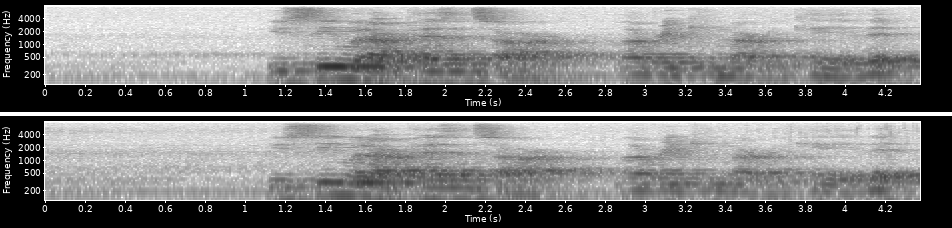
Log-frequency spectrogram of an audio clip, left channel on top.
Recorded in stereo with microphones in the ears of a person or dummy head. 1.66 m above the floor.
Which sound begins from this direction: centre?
A man speaking, at 1.1 s.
